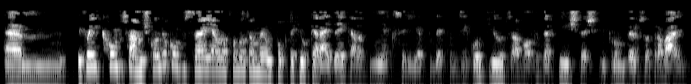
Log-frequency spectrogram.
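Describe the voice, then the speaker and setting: A man's voice: medium pitch, quick pace, few pauses. A man in his thirties with a European Portuguese accent, a guest answering interview questions hesitantly, with many fillers and restarts. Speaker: guest, podcast host. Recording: slightly muffled recording.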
